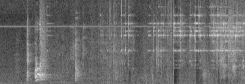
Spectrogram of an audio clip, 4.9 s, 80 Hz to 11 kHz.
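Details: Yorkshire Terrier puppy named Tobi, a pet born around December 2010 and recorded in May 2011, gives a short high whimpering yip near the start and a fainter second one, followed by scratchy rustling and hissing household noise.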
